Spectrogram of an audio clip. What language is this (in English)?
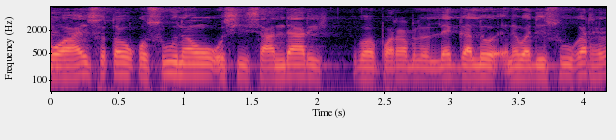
Fula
